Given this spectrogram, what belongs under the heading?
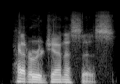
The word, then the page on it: Heterogenesis: American English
